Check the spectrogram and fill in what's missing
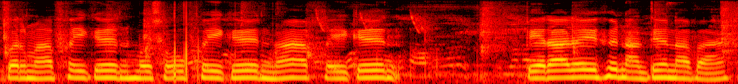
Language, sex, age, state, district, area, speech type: Bodo, female, 60+, Assam, Chirang, rural, spontaneous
